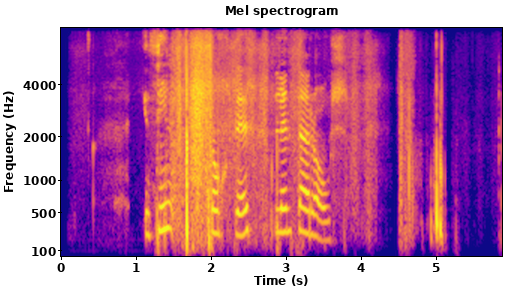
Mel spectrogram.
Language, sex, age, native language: Icelandic, female, 10, Icelandic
